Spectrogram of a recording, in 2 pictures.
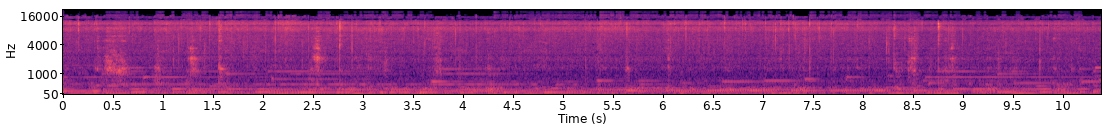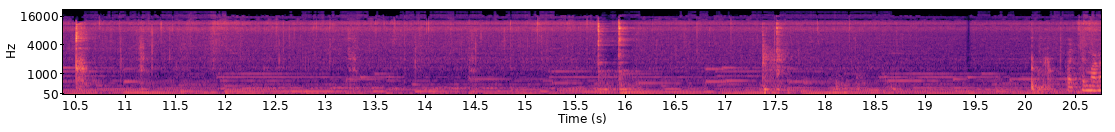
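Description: Masala spices, chilli and pepper powders, frying in a pan while being mixed for a red cowpea stir-fry, with a steady sizzle and continuous scraping of the spoon against the pan for a long stretch, with no speech.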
